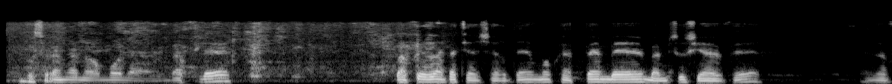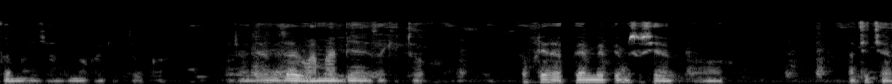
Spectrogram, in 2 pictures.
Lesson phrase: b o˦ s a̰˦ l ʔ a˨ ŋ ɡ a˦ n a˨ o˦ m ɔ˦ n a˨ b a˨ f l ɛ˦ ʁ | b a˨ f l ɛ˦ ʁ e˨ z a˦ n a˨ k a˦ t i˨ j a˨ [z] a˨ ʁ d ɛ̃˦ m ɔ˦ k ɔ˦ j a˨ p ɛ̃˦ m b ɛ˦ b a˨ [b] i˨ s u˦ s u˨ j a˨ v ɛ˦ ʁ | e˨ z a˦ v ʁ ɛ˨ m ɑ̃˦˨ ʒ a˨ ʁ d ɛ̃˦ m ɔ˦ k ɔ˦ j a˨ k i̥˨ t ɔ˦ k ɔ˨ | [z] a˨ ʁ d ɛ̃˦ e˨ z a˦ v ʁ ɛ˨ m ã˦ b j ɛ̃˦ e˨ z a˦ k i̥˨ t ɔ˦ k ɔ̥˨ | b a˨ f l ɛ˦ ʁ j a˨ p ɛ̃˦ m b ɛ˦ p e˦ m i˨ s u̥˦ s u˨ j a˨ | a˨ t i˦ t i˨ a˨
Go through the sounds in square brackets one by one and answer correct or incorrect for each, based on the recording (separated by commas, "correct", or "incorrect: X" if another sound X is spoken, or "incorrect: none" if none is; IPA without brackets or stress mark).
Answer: incorrect: ʒ, incorrect: m, incorrect: ʒ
